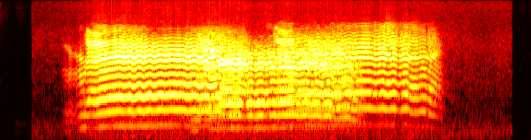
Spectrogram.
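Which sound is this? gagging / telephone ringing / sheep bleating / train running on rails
sheep bleating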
